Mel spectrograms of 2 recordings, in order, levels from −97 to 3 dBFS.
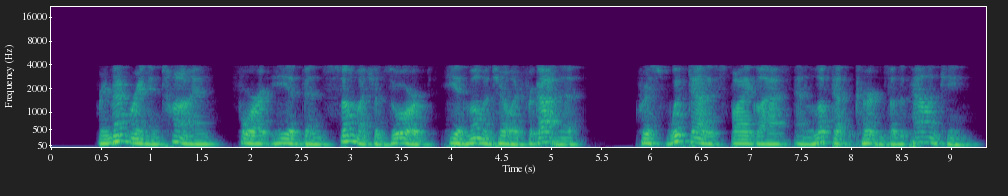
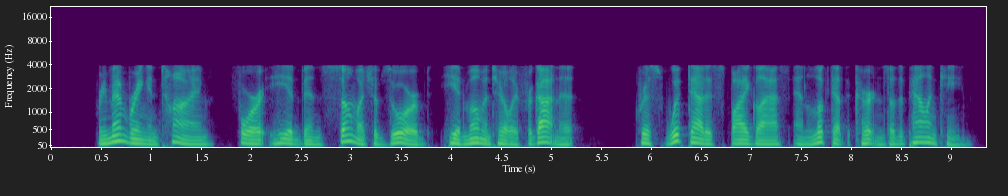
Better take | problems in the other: second | room echo; dies away in 0.2 s

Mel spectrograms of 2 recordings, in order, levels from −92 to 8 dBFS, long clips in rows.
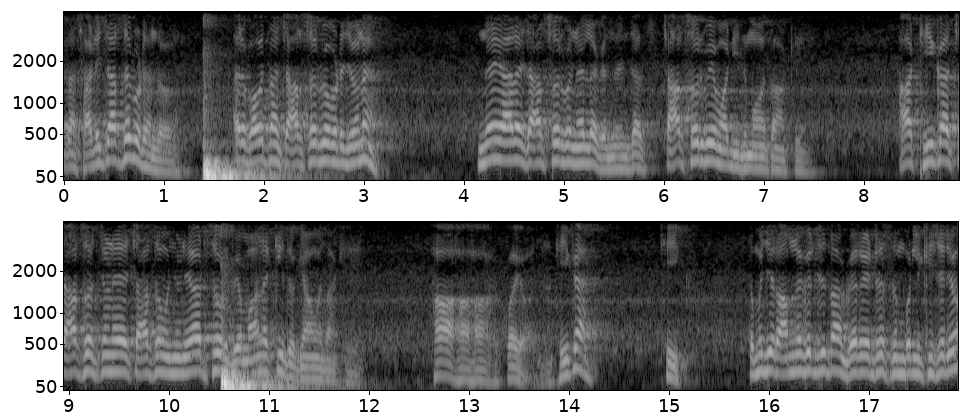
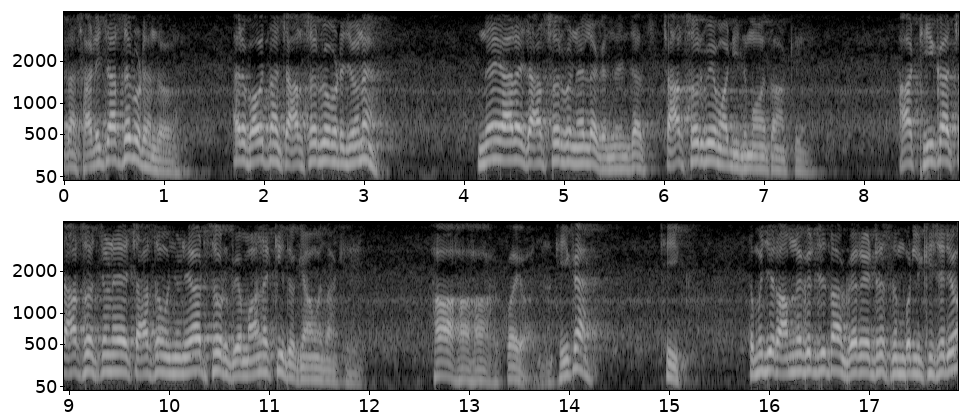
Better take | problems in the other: second | background sound (Bass drum); 3 dB above the speech

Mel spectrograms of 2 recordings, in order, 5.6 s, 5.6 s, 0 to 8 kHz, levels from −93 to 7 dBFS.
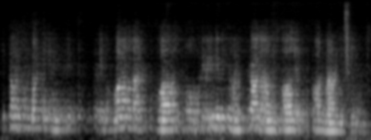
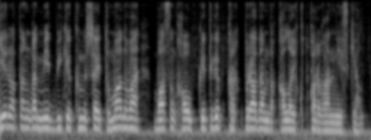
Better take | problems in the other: second | noise reduction (neural mask model DeepFilterNet 3)

